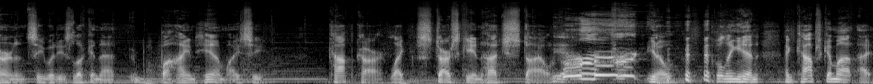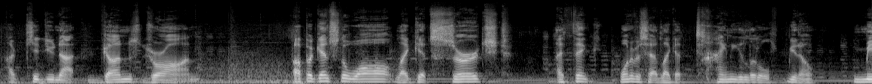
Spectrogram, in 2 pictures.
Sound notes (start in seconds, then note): 5.5 laughing; 6.0 J.K. imitating tires screeching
